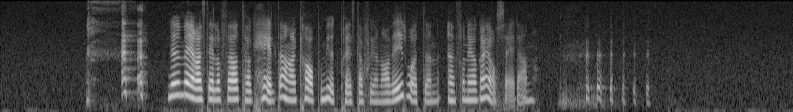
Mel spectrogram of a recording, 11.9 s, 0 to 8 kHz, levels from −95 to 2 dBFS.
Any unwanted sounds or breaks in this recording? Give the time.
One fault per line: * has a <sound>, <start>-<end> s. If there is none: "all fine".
* has a laugh, 1.3-2.2 s
* has a laugh, 8.3-9.9 s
